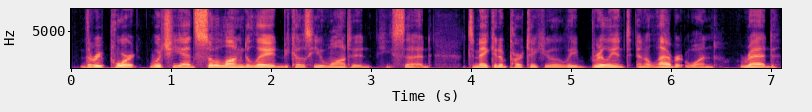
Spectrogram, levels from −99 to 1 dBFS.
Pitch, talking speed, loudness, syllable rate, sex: 130 Hz, 195 wpm, -17 LUFS, 6.4 syllables/s, male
